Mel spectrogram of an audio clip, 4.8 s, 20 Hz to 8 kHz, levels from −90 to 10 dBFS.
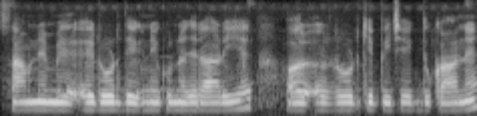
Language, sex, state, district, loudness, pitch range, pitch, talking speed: Hindi, male, Bihar, Patna, -16 LUFS, 135-145 Hz, 140 Hz, 200 wpm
